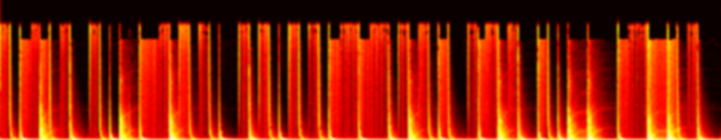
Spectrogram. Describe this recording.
Modular Doepfer Beat
A Beat Made with Modular Synth Doepfer with West Coast Style (FM synthesis, vactrol lopass gate and filter, waveshaping)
